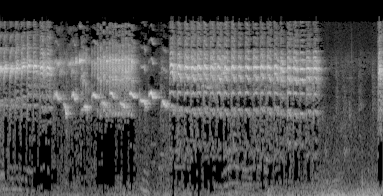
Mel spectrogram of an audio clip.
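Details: Green magpie lure recording to prompt long chattering: sustained high rattling chatter with clear downslurred whistled notes woven in, running about six seconds before a pause.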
